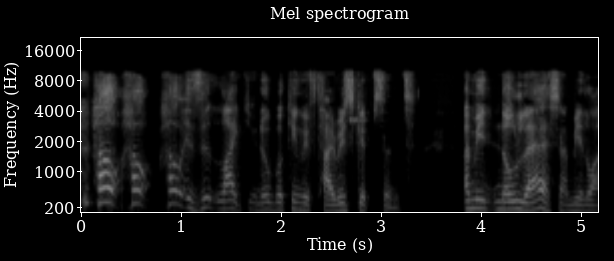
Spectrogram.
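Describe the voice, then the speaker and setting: A man with a non-native accent speaks at a moderate pace and a high pitch, the sound dry and close with no echo. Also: ordinary pitch variation, big swings in loudness. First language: not English. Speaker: live stream host. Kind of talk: interview on Instagram live. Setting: Instagram live video stream. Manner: halting.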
